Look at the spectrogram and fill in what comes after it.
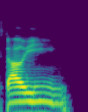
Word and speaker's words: Dahlin: When we talked to Jimmy Hamrin a while ago, and I was like, how do you pronounce it? He's like, it's Dahlin.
